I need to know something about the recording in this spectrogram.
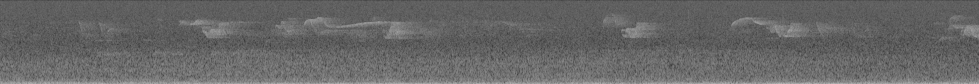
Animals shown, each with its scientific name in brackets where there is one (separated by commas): Eastern Wood-Pewee (Contopus virens), Red-eyed Vireo (Vireo olivaceus)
